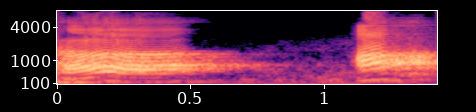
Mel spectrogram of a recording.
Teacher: ఆ క హ విసర్గతో కూడినవన్నీ కంఠం నుంచి పుడతాయి.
